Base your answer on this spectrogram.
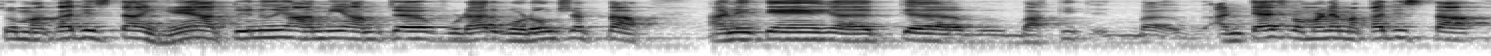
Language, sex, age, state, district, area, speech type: Goan Konkani, male, 18-30, Goa, Tiswadi, rural, spontaneous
